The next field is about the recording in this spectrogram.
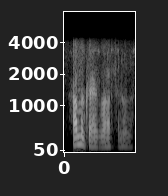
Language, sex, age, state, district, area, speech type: Kashmiri, male, 60+, Jammu and Kashmir, Srinagar, rural, conversation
